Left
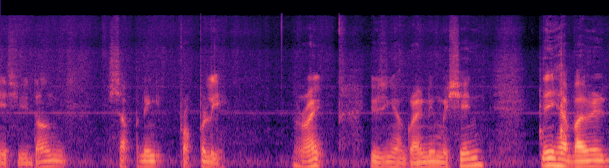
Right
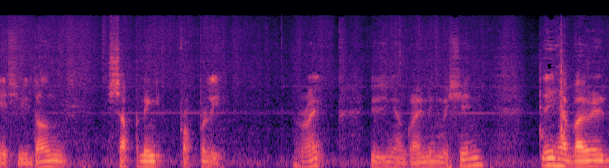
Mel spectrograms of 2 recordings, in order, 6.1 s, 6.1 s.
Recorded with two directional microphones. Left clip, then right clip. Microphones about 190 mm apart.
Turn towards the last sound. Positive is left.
turn(degrees=20)  # may be behind; listen again after turning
